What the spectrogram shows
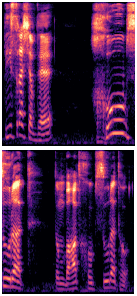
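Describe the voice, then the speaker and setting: A man's voice: a little high, animated, sharp tone. A man giving a Hindi diction lesson, stretching out each example word and checking in with his listeners. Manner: drawn-out, carefully enunciated example words; chatty, asks listeners "ठीक है?" and "है ना?". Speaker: diction teacher.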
